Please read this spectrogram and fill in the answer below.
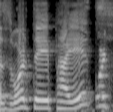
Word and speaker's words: Zwarte Piet: Is that how you pronounce it? Zwarte? Yeah, Zwarte Piet.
